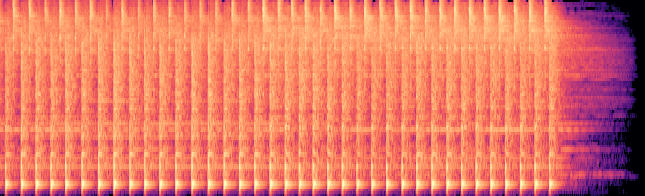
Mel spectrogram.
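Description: Drum kit playing a traditional blast beat: snare strokes alternating with kick drum and cymbal in a fast, even stream of about seven hits a second, played with a stiff, outstretched forearm as the wrong technique. The beat stops abruptly about five and a half seconds in, leaving a brief ring.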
